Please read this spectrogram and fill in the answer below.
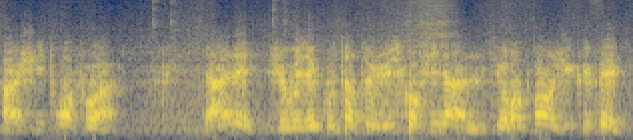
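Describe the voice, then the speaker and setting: A man's voice: high-pitched, moderate pace, pushed and bright, slightly rough. A chatty, joking man, talking casually over a two-way amateur radio. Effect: two-way radio transmission. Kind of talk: casual radio chat with sign-offs. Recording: dull, noisy ham radio relay, distant.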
